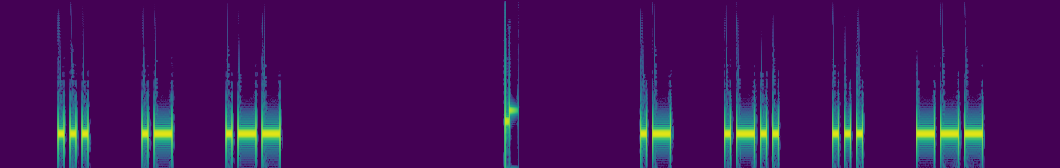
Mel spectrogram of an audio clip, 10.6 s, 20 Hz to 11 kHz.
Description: Morse code, heard as a keyed tone, about 20 wpm, spaced as for 11 wpm, 700 Hz. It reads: SAW ALSO
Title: 3x Character Spacing - Top 300 Words - 20wpm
